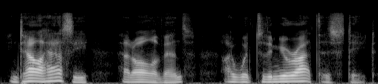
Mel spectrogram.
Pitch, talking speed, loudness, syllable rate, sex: 115 Hz, 175 wpm, -18 LUFS, 5.9 syllables/s, male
